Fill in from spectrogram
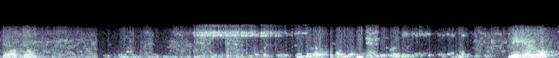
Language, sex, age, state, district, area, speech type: Urdu, male, 60+, Uttar Pradesh, Rampur, urban, conversation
